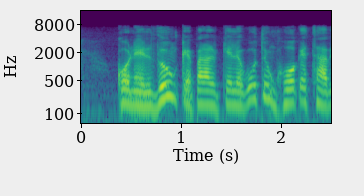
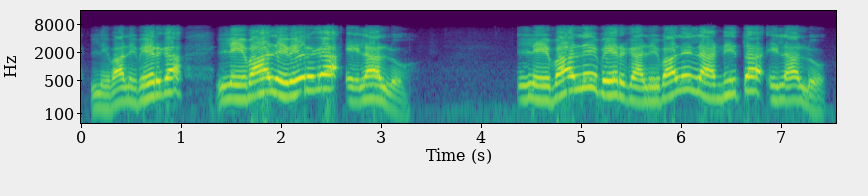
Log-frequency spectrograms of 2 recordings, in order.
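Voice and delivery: loud, higher emphatic yelling; heated rant; 6 semitones higher, 12 dB louder than usual. Real, not acted. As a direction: hammer home that Gears beats Halo. Ranting that Gears beats Halo. (gritando con desprecio)

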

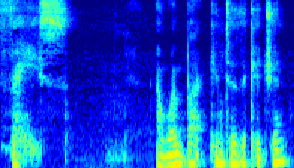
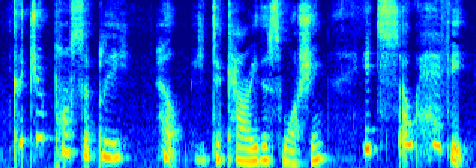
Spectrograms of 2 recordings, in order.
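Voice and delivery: put-on high, thin, pleading old-woman voice; old washerwoman; 8 semitones higher than usual. A narrator's reading. Old washerwoman asks help with washing, high pleading voice. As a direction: plead weakly, climbing higher at the end. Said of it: "he met an old washerwoman".

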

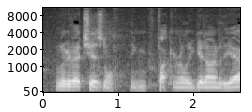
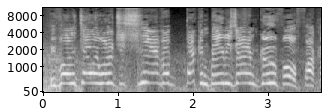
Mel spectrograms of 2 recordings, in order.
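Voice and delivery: squealed very high rant; high-pitched outburst. Pretend. Yelling at Vonatelli in a high-pitched outburst. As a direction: burst out far above normal pitch. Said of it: "Fucking bit of an outburst there".

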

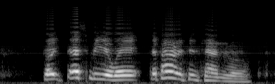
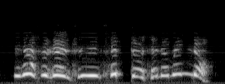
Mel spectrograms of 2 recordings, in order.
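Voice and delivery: very high, loud silly voice; squeaky high voice; 14 semitones higher, 7 dB louder than usual. Acted.

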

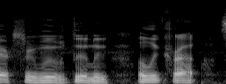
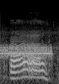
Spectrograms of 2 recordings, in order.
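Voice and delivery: startled shriek. Real, not acted. Sudden scare in game.

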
